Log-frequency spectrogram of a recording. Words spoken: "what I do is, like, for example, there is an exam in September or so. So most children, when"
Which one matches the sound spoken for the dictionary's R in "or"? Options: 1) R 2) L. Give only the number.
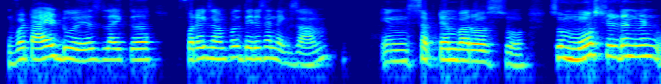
2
